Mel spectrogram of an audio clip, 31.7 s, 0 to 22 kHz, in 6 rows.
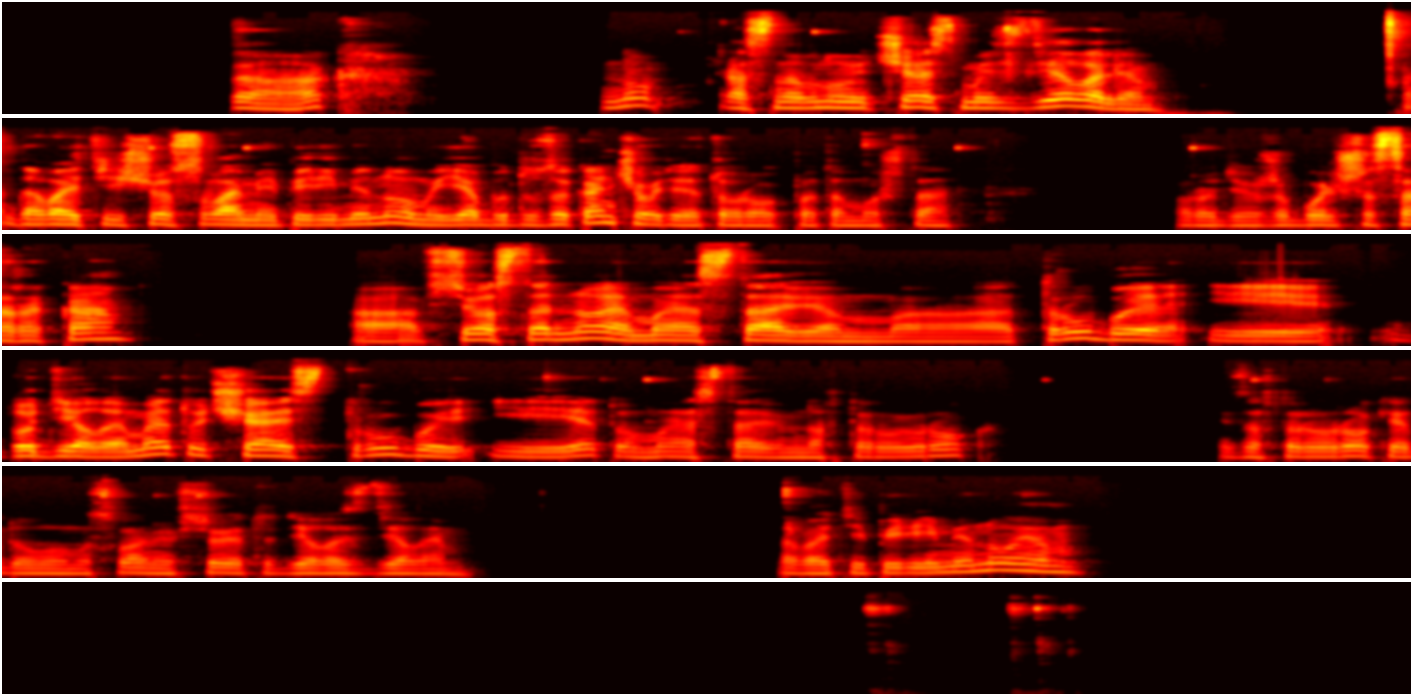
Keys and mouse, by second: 0.5 shift+middle click, 1.7 Tab, 2.5 middle click, 3.7 /, 5.3 middle click, 6.1 shift+middle click, 8.6 shift+middle click, 9.6 shift+middle click, 18.1 shift+middle click, 18.5-19.8 middle drag, 20.3 shift+middle click, 20.8 middle click, 21.7 shift+middle click, 24.1 shift+r, 27.8-28.9 typing.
